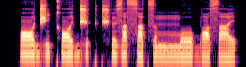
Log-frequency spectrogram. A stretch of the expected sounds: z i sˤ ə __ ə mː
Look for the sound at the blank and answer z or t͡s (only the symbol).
t͡s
